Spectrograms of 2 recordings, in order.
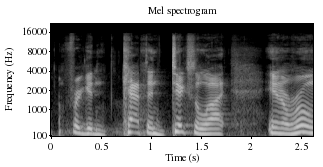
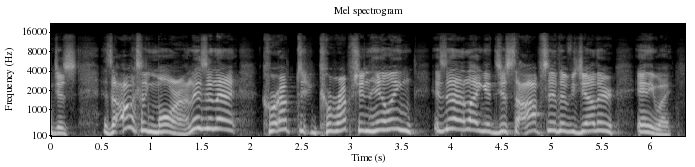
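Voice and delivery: ordinary delivery

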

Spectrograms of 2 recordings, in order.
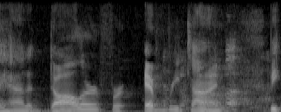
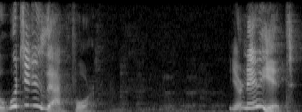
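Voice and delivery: imitating a friend, louder and higher, scornful; mock scolding; 10 semitones higher, 6 dB louder than usual. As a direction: scoff at a foolish friend.

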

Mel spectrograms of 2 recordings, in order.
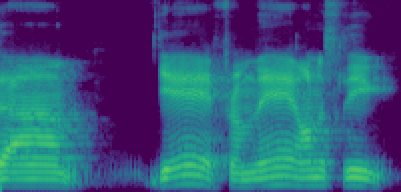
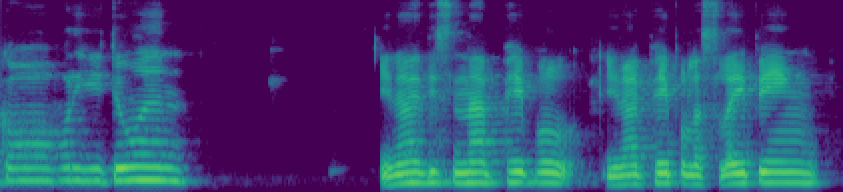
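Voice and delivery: higher-pitched mock rant of a woman in a nightgown; irate old lady; 7 semitones higher than usual. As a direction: imitate a lightly voiced, upset elderly neighbour. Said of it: "she was just going off. She was freaking out".

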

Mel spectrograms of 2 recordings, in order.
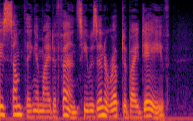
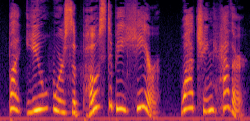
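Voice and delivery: much higher and louder, reproachful mother; scolding mother; 13 semitones higher, 9 dB louder than usual. Acted. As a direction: scold her for leaving. Mom scolding her daughter.

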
